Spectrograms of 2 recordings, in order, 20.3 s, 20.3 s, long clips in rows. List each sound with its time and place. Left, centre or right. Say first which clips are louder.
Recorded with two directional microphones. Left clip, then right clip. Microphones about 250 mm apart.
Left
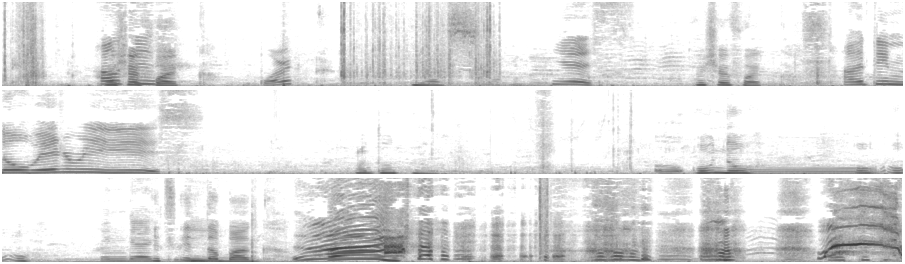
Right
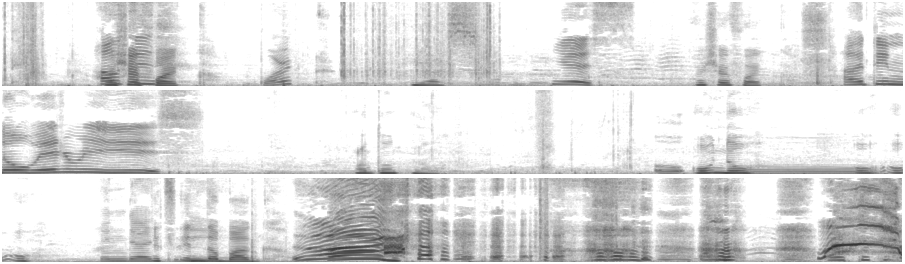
0.7 s a child's voice: right 4 dB; right
4.1 s a child's voice: right 6 dB; right
5.2 s speech: right 3 dB; centre
6.0 s a child's voice: right 4 dB; right
9.4 s speech: right 6 dB; right
11.6 s speech: right 4 dB; right
11.9 s speech: right 4 dB; right
14.2 s a child's voice: right 3 dB; right
14.7 s speech: right 4 dB; right
15.7 s a child's voice: right 4 dB; right
17.7 s speech: right 5 dB; right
